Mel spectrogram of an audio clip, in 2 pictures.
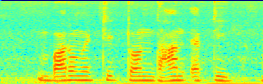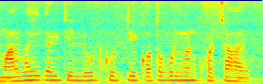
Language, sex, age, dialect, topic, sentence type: Bengali, male, 18-24, Northern/Varendri, agriculture, question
